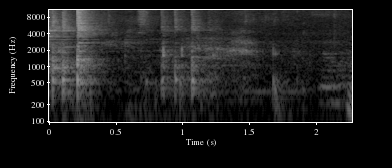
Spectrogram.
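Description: Two sharp clinks of kitchen utensils against a stainless steel mixing bowl right at the start, followed by a few lighter clicks and taps as utensils are handled.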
